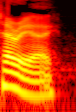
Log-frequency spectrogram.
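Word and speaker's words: Terje: He's pronounced Terrier.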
